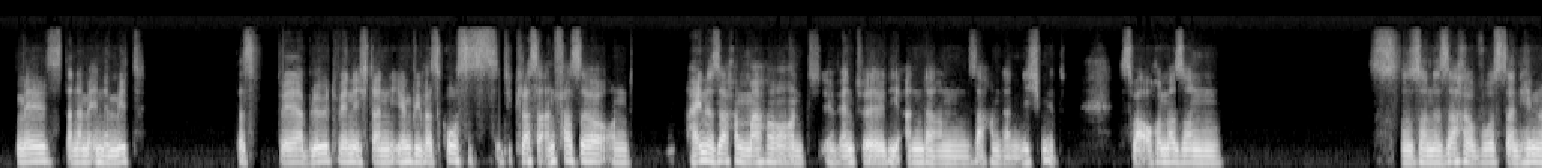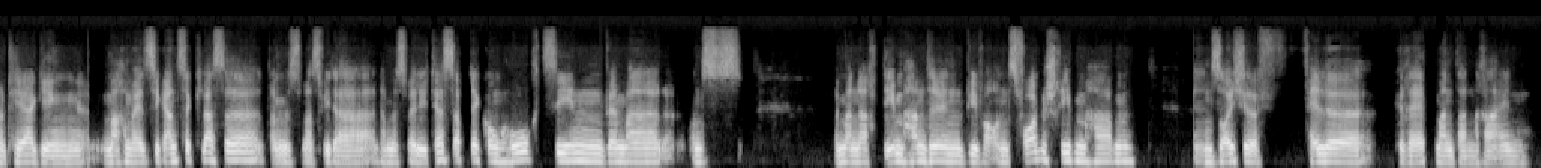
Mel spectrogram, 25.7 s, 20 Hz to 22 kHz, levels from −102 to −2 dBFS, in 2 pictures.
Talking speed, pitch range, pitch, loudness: 185 wpm, 125-145 Hz, 135 Hz, -19 LUFS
